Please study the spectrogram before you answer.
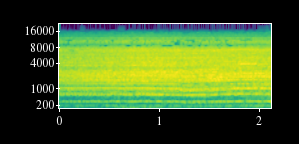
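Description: Steady high-pitched propeller whine, even and unwavering with no rattles or stutters; the motors and rotors are running normally.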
